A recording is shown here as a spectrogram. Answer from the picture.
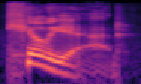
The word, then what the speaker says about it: Chiliad: And Christine goes on to found a company, or goes on to partner with a company called Chiliad. – Yeah, sometimes pronounced Kiliad, which gives me a little bit of a shiver.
